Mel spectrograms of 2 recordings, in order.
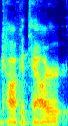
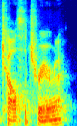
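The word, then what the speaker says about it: Calcaterra: Someone drafted Jalen Wademeyer, or was it Grant Cockataller? It doesn't matter. It was one of those two in the second round. It's pronounced Calcatrera.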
